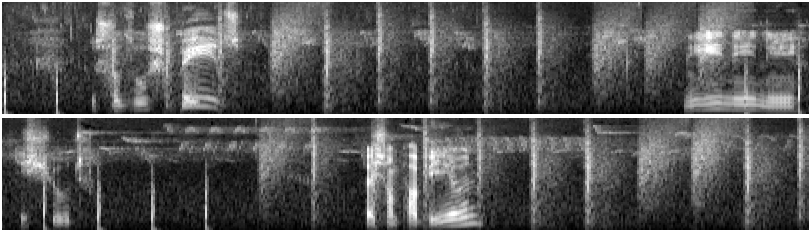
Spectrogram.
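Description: Footsteps tap quickly along a path.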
